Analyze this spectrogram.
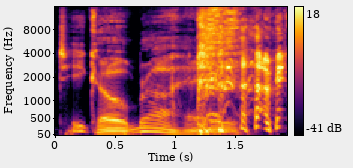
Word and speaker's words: Tycho Brahe: Um, but it's spelled t y c h o b r a h e. So it looks like taicho brahi. But anyway, I'm I'm I'm going with Julian's pronunciation of Tiko Brahi.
